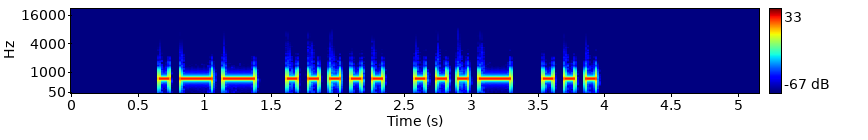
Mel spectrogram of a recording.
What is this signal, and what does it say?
Morse code, heard as a keyed tone, about 15 wpm, 700 Hz. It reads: W5VS
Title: USA Call Signs - 4 Characters - 3x Character Spacing - 15wpm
